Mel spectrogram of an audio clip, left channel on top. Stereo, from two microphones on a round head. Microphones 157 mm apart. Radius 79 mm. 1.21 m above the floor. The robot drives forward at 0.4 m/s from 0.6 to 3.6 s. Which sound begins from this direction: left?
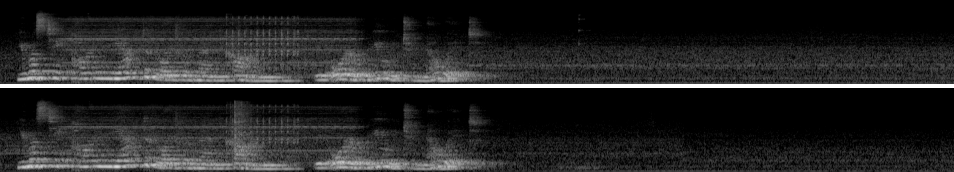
A woman speaking, at 0.2 s.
